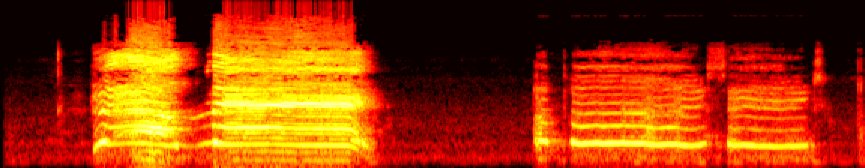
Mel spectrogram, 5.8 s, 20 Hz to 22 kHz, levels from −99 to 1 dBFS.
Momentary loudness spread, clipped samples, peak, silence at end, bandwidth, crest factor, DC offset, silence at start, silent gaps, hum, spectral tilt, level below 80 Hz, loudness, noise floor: 21 LU; 0.3%; 0 dBFS; 0.4 s; over 20 kHz; 12 dB; under 0.1%; 0.6 s; none; none; 1 dB/octave; -56 dBFS; -7 LUFS; -65 dBFS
